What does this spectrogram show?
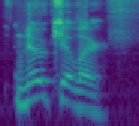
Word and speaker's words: nuclear: takes is one person nucular Apparently that is actually a pronunciation which I I wonder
